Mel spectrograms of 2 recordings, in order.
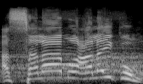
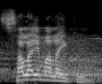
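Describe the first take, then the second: First: The first word is said fully as 'assalamu'. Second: The first word is garbled as 'salaim'. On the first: The speaker calls it right. "এখন আমি শুদ্ধ করে আপনাদেরকে একটু সালাম দিচ্ছি" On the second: The speaker calls it wrong. "সালামটাও শিখায় না, কয় সালাইম আলাইকুম"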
